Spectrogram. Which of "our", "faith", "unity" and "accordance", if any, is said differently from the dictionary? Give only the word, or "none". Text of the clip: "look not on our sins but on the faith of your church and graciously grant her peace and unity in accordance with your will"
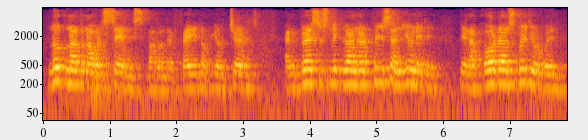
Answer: faith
